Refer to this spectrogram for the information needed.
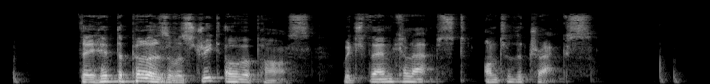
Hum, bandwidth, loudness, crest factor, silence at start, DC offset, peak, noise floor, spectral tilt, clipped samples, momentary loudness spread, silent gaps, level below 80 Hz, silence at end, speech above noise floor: none; 11.5 kHz; -19 LUFS; 18 dB; 0.15 s; under 0.1%; -2 dBFS; -84 dBFS; -5 dB/octave; under 0.1%; 13 LU; none; -50 dBFS; 0.35 s; 65 dB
